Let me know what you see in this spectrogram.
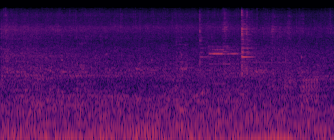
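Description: Fried chole sizzling on a large flat griddle (tawa) as a metal spatula stirs and scrapes through it, with two sharp metal clinks about half a second apart past the middle.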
